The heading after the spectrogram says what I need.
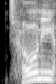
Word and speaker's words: Tony: We have Tony. I'm going to try to get this Rakaupai. How do you pronounce it?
